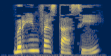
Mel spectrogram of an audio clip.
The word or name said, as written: berinvestasi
